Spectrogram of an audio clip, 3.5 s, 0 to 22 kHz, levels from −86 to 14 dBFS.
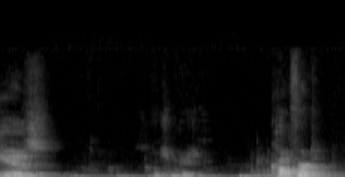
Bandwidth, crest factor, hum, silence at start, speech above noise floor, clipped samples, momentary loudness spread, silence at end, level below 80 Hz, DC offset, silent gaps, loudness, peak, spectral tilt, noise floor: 16 kHz; 22 dB; none; 0 s; 21 dB; under 0.1%; 25 LU; 0 s; -54 dBFS; under 0.1%; none; -26 LUFS; -6 dBFS; -7 dB/octave; -47 dBFS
